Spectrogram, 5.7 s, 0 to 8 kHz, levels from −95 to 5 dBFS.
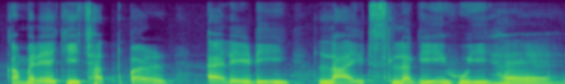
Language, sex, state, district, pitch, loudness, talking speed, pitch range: Hindi, male, Bihar, Patna, 135 Hz, -13 LUFS, 95 wpm, 125-150 Hz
